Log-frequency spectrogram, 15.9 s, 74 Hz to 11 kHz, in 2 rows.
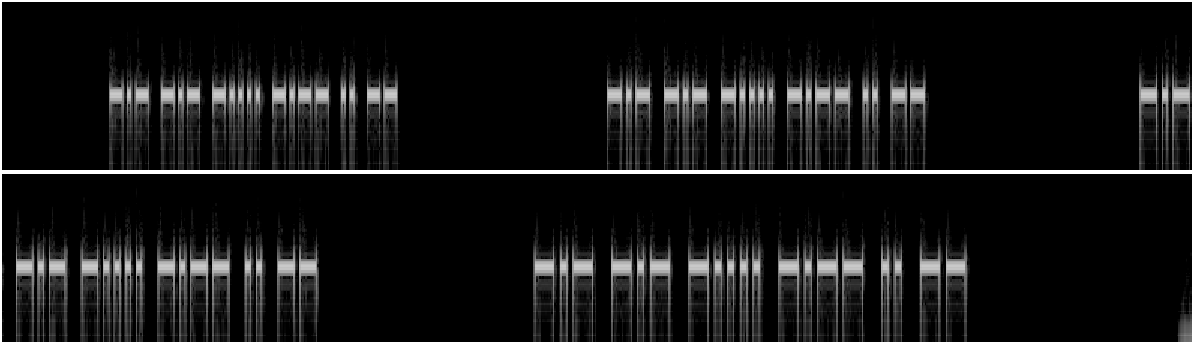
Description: Morse code, heard as a keyed tone, about 35 wpm, 700 Hz. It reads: KK6YIM KK6YIM KK6YIM KK6YIM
